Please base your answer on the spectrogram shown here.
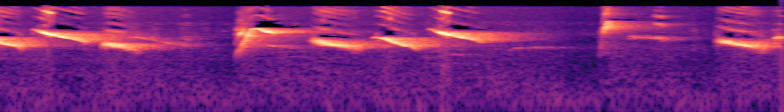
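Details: Green-winged saltator with an owner, singing loud whistled phrases of slurred notes that sweep down through a mid-high pitch. Groups of three to four notes are separated by short silences. No other sounds.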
